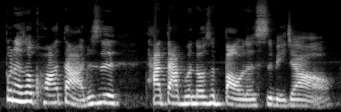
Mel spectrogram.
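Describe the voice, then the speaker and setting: A woman co-hosting a podcast in casual chat, relaxed and supportive. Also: medium pitch, a little fast. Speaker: podcast co-host.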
